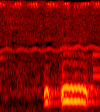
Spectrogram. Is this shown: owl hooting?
yes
